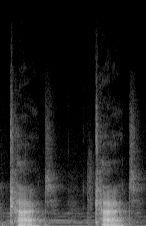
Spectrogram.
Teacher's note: It's the ash vowel. It's called ash. It's between a and e.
